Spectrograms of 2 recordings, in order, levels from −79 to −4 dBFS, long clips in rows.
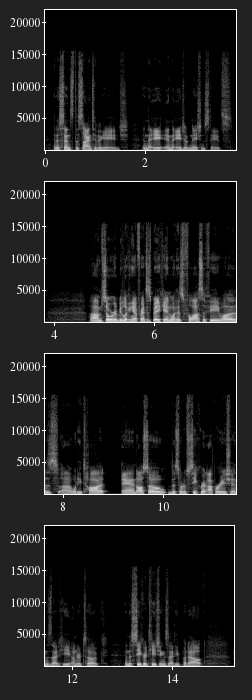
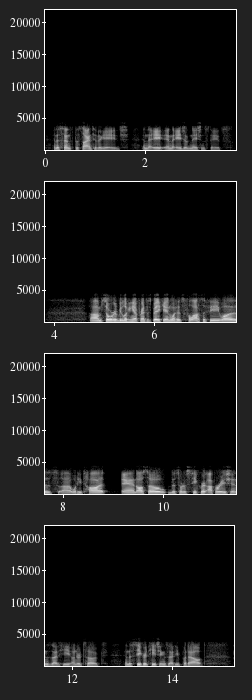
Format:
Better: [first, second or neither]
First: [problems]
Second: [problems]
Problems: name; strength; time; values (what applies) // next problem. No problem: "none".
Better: first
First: none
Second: phone-call audio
